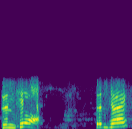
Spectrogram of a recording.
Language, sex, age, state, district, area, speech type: Bodo, female, 60+, Assam, Kokrajhar, rural, conversation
